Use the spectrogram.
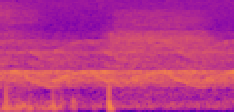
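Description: A wailing ambulance siren sweeps up and down steadily, heard at moderate distance under a faint low rumble, with a brief thump partway through and no talk.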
